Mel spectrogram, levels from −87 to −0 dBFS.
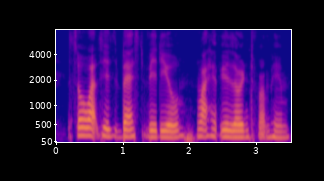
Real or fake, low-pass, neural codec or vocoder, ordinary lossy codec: real; none; none; none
